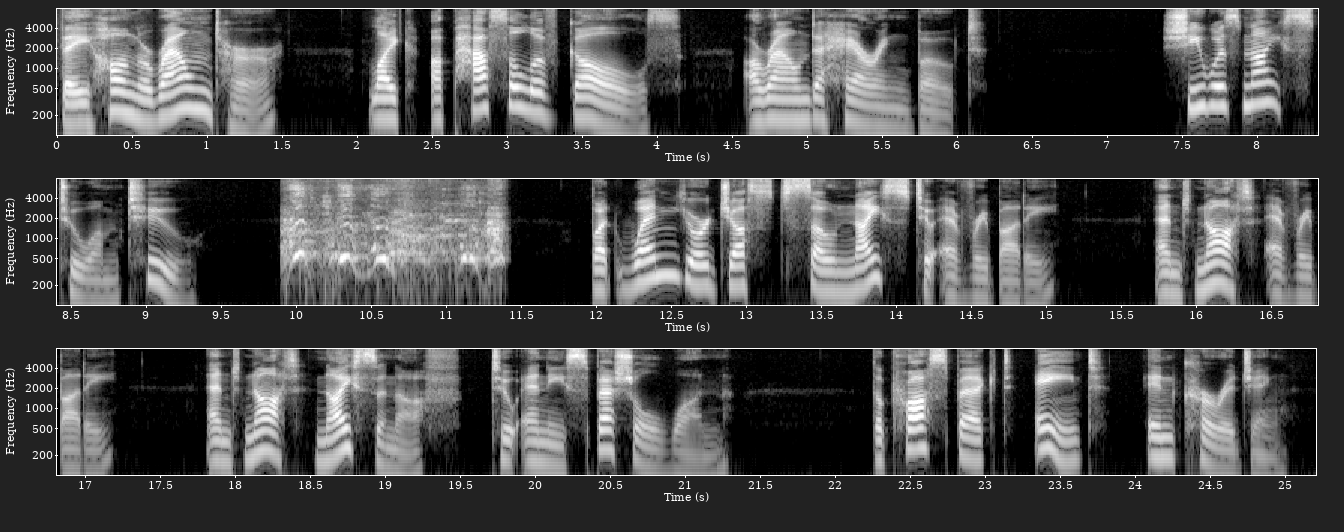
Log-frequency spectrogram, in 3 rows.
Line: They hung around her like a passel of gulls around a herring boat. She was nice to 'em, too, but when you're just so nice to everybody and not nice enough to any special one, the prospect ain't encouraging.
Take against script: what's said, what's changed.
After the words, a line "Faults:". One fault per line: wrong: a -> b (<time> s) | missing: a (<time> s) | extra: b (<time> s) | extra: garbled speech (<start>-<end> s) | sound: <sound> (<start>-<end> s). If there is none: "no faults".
They hung around her like a passel of gulls around a herring boat. She was nice to 'em, too, but when you're just so nice to everybody and not everybody and not nice enough to any special one, the prospect ain't encouraging.
Faults:
sound: bark (9.9-11.4 s)
extra: everybody and not (16.5 s)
